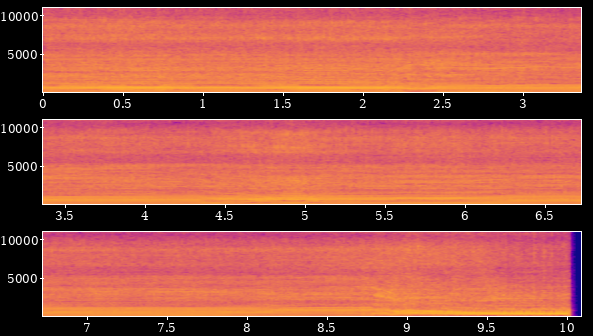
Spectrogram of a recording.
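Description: Large Husqvarna chainsaw cutting through a thick log at full throttle, its engine pitch sagging briefly under load a couple of times. Near the end the engine winds down sharply as the throttle is let off.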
